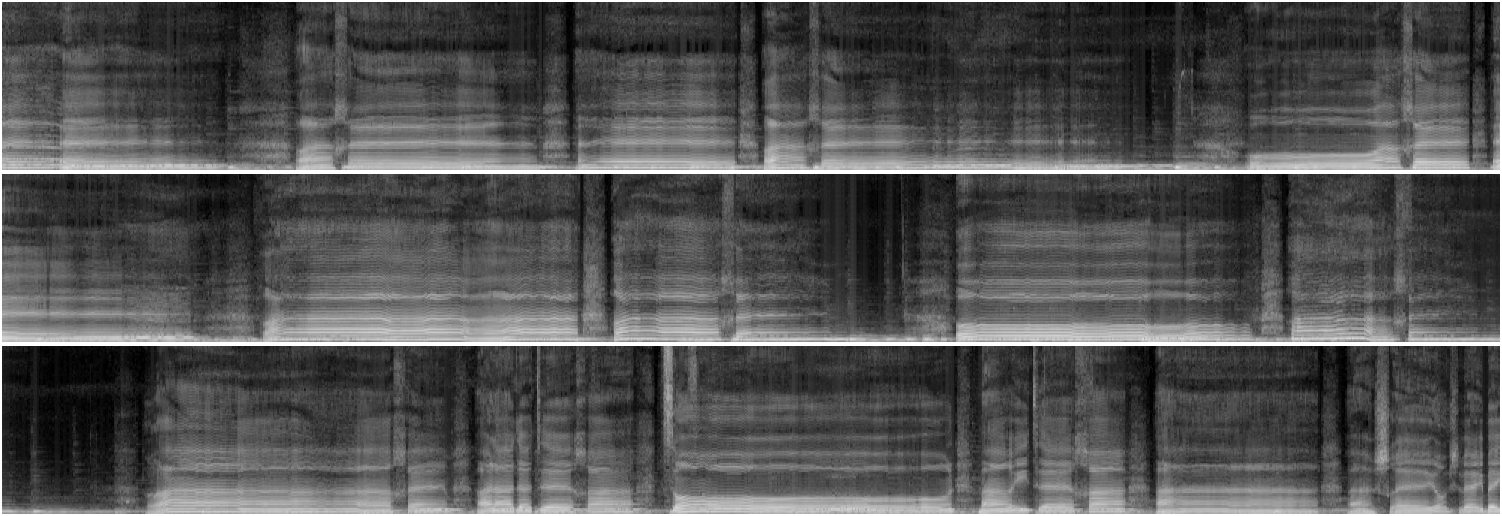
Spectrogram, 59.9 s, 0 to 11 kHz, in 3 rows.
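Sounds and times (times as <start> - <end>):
man humming: 0.0 - 2.9, 20.9 - 22.8
acoustic guitar: 0.0 - 59.9.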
